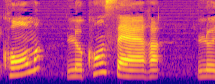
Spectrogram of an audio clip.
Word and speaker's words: concert: On ne doit pas prononcer S final. T comme le concert.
